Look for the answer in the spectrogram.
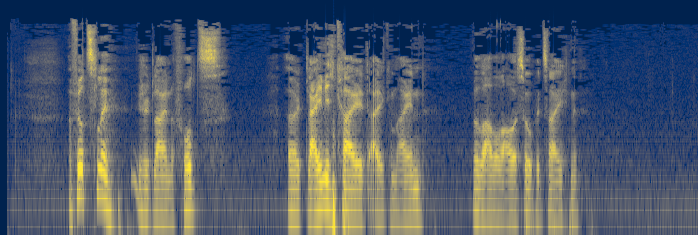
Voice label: firzle, schwaebisch

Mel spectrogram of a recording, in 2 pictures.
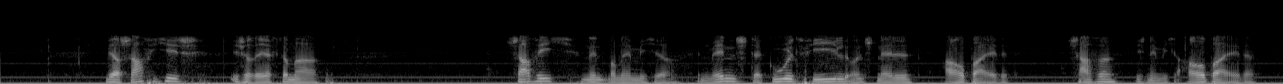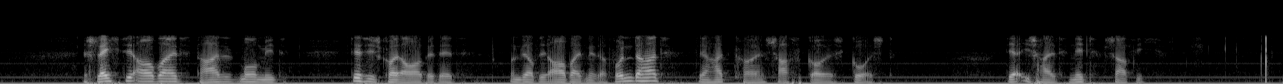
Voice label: schaffich, schwaebisch

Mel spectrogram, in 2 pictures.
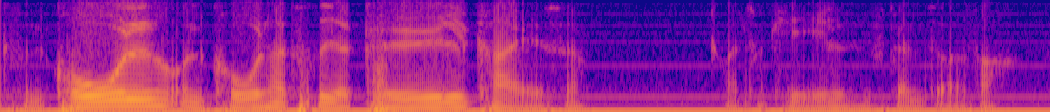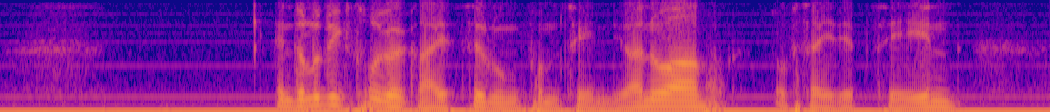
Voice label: "kehlkraut", schwaebisch

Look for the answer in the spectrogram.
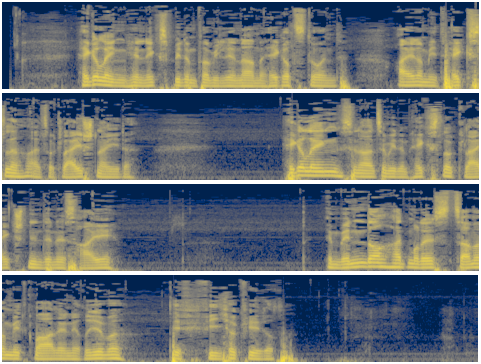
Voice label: hckerleng, schwaebisch

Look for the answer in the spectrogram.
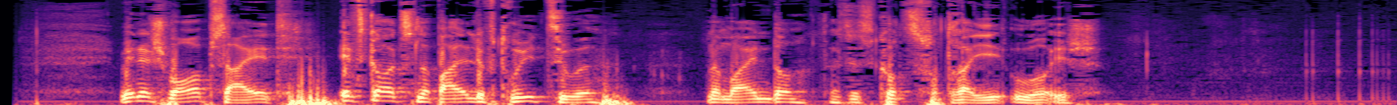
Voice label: drui zua, schwaebisch; Etz goht’s no bald uff drui zua; es ist kurz vor drei Uhr

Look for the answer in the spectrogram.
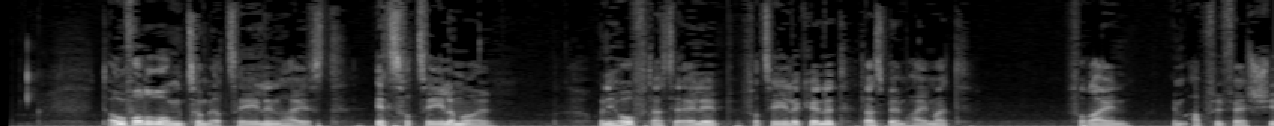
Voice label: "verzaehla", schwaebisch; Die Aufforderung zum Erzählen heißt: etzt verzähl amol

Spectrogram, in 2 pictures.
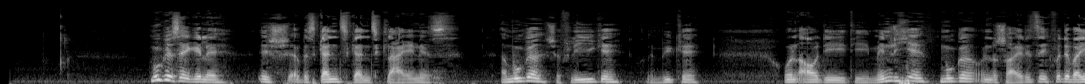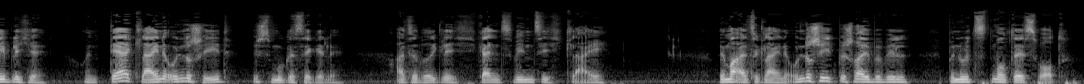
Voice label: "muggaseckele", schwaebisch; A’ Muggaseckele ist sehr, sehr klein.

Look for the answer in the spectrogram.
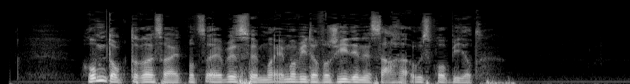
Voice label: romdoktera, schwaebisch; Als romdoktera bezeichnet man immer wieder verschiedene Sachen auszuprobieren.

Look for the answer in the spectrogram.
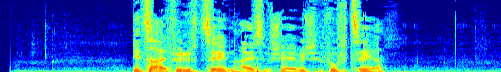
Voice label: fuffzea, schwaebisch; Die Zahl 15 heißt auf schwäbisch fuffzea.

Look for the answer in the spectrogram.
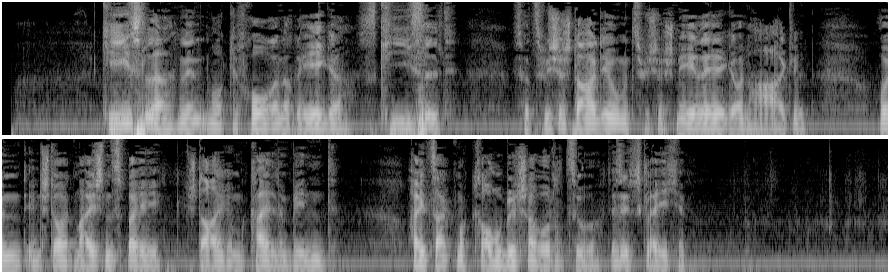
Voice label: "kiesla", schwaebisch; Kiesla nennt man gefrorenen Regen – s‘ kieslt

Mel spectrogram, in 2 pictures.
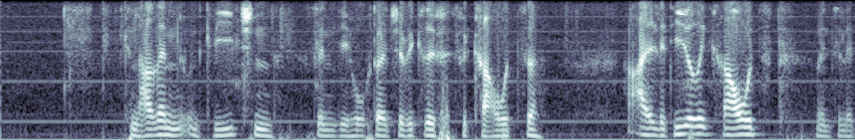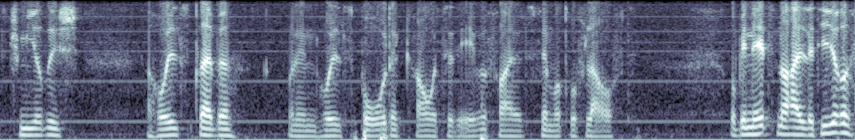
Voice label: kraoza, schwaebisch

